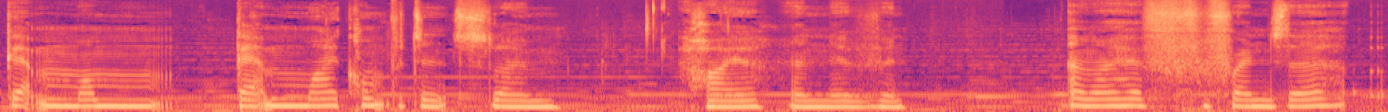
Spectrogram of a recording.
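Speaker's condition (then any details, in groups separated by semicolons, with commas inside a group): Stammer; childhood stammer, aged 11, attending Michael Palin Centre since about age 6 or 7; repeated sounds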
